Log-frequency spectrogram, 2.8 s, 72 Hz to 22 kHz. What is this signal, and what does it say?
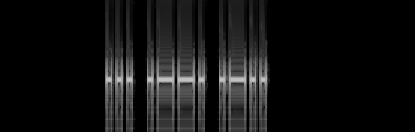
Morse code, heard as a keyed tone, about 36 wpm, 700 Hz. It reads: SPL
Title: Multi-letter Phonemes Quick Fire 35wpm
